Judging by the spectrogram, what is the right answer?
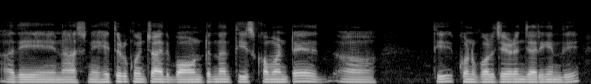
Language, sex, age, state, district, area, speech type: Telugu, male, 18-30, Andhra Pradesh, Eluru, rural, spontaneous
